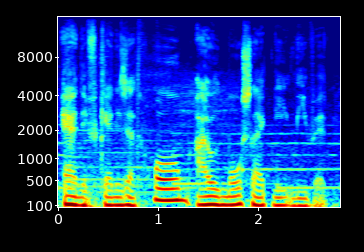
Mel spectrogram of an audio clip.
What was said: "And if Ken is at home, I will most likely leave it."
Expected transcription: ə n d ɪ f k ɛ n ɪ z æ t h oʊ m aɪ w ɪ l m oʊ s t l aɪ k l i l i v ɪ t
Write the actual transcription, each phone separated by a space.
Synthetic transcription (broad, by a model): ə n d ɪ f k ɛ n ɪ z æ t h oʊ m aɪ w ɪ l m oʊ s t l aɪ k l i l i v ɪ t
